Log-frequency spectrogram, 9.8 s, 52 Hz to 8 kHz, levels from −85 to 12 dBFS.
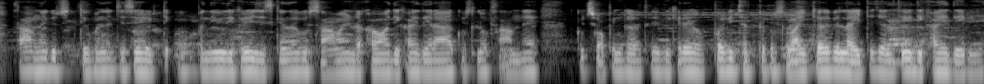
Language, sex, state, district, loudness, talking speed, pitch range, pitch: Hindi, male, Bihar, Gaya, -20 LUFS, 270 wpm, 110-115 Hz, 110 Hz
